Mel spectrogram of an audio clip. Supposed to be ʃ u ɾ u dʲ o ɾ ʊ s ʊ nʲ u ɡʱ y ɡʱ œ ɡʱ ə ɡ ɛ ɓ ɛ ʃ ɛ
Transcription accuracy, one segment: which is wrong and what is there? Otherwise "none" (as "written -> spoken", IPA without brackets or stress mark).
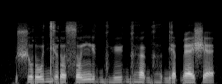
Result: none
